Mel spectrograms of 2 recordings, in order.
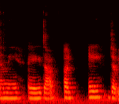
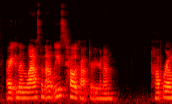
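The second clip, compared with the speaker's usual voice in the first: usual speaking voice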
